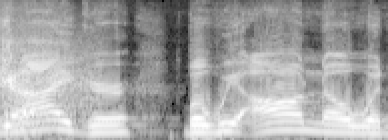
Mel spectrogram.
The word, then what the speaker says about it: Niger: That was called nigger. It's pronounced Niger, but we all know what Niger means. It's a Spanish word for a Spaniard term for black. It's Niger.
